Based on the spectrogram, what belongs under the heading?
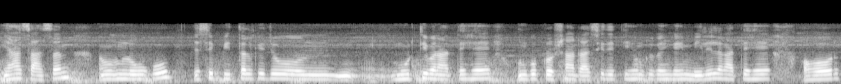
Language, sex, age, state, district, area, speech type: Hindi, female, 60+, Madhya Pradesh, Betul, urban, spontaneous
